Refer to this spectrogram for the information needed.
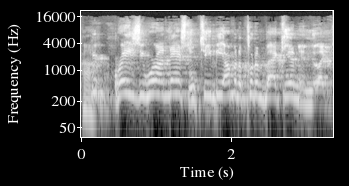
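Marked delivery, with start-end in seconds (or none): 0.1-1.9 high-pitched, acted-out yelling voice. Retelling how the coach yelled back at them, imitating a coach yelling. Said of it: "And Coach started yelling at me".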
